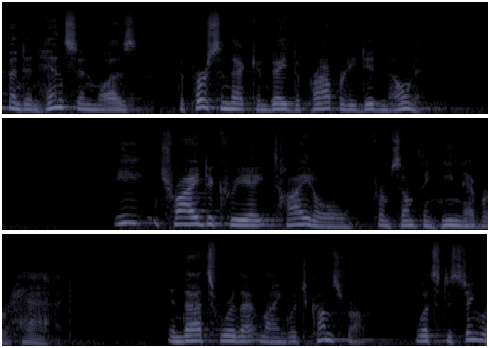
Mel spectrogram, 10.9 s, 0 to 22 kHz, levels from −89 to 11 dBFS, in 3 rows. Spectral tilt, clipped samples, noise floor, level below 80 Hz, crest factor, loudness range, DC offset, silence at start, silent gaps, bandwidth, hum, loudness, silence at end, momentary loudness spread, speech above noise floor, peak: -5.5 dB/octave; under 0.1%; -89 dBFS; -90 dBFS; 18 dB; 4 LU; under 0.1%; 0 s; 1.15-1.19 s; 16 kHz; none; -50 LUFS; 0 s; 11 LU; 39 dB; -32 dBFS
